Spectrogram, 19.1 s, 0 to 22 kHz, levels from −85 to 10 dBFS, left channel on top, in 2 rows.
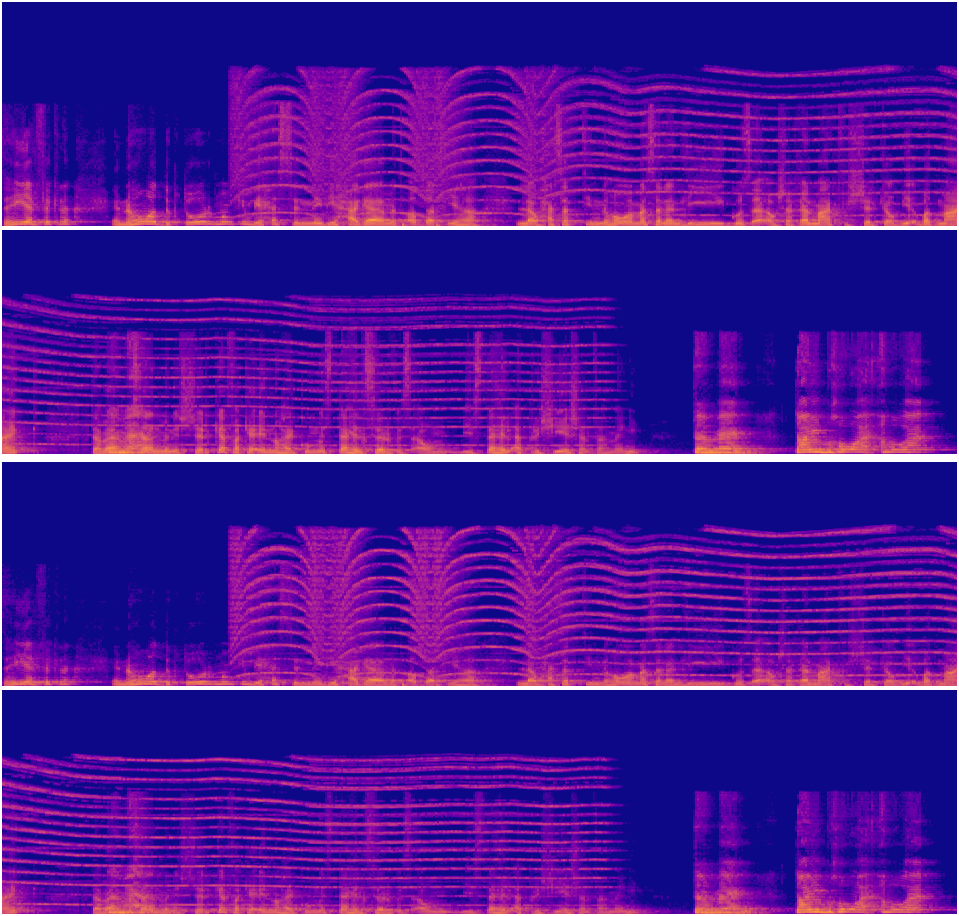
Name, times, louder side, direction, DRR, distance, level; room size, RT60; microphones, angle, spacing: voice 1, 0.0-9.7 10.5-15.9, left 4 dB, 60° left, 11 dB, 0.7 m, -24 dB
sound 1, 2.3-15.6, right 4 dB, 10° right, 2.7 m, -35 dB
voice 2, 10.6-11.1 16.5-17.0 17.5-18.7, left 1 dB, 25° left, 6 dB, 1.3 m, -19 dB
24.0 x 8.2 x 4.0 m, 0.85 s
head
